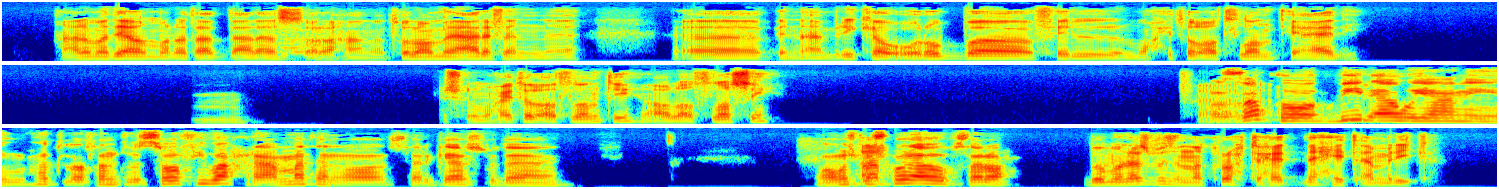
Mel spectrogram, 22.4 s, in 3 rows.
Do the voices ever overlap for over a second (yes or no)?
no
